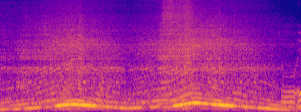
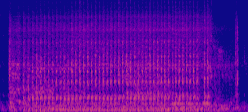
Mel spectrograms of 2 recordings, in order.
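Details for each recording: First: Toyota Vios with a long-cranking and low-power complaint, revved while still cold after repair: the engine pulls up cleanly through two smooth rev blips and settles back each time without stumbling, with normal power. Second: Manual Toyota Vios with a long-crank complaint: it needs about three starts, worse when cold. Steady starter chugging for four seconds with no catch; a weak fuel pump is causing the long cranking.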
